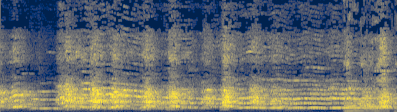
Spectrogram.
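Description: Huskies howl loudly in long, wavering tones that rise and fall, several voices overlapping.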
